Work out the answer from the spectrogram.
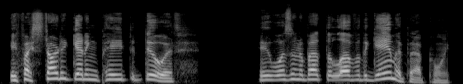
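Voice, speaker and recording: A man's voice: a little high, a bit bright, no room sound, studio quality. An actor playing an upbeat, friendly but sensitive young male sports jock in a video game, talking in casual, emphatic bro speak. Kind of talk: video game character dialogue.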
